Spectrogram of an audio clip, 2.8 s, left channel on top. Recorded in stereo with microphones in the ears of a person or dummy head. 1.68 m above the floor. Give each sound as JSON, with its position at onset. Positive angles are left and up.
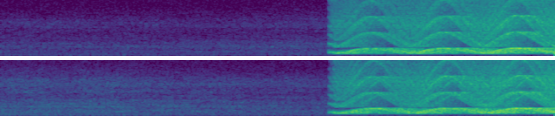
{"t": 1.6, "sound": "a siren", "side_deg": 30, "distance_m": 7.0}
